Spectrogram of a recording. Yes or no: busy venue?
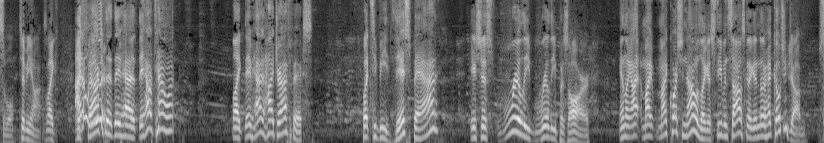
yes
